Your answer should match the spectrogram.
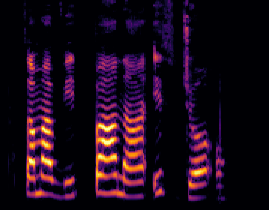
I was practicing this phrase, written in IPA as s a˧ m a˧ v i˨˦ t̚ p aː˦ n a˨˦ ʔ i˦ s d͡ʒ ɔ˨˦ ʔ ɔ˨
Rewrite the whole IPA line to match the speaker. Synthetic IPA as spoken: s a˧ m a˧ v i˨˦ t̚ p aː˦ n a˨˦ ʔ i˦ s d͡ʒ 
